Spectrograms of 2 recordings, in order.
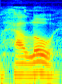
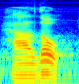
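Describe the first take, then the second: First: হ্যালো said as a plain Bangla "helo", the mistaken version; teacher demonstrating the pronunciation to avoid, হ্যালো; wrong way to say hello. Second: হ্যালো said with a clear open "hello"; correct hello. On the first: Teacher to kids, showing the wrong হ্যালো. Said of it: "হ্যালো নয় কিন্তু". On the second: Teacher to kids, modelling correct হ্যালো. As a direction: model the right হ্যালো for the class. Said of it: "বলতে হবে কি হ্যালো". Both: Shown as a demonstration.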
